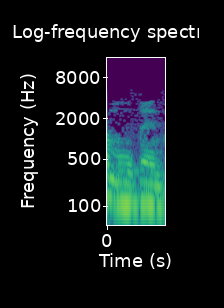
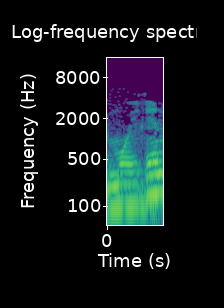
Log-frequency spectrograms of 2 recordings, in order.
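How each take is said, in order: First: موقن with a long oo, no y; easy merged pronunciation. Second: مویقن with the y sounded before q; unmerged pronunciation. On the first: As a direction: glide straight through موقن on a long oo. (موقن با «او»ی کشیده، بدون «ی») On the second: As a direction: keep the y glide audible in مویقن. (مویقن با تلفظ «ی» ساکن) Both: Shown as a demonstration.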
